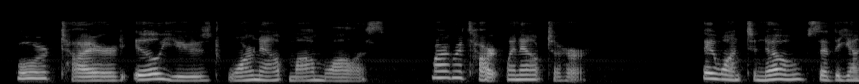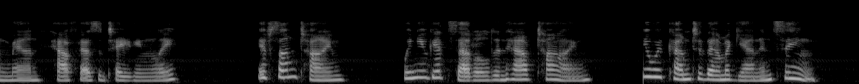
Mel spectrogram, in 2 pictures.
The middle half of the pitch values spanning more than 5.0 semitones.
No: average, 4.7 semitones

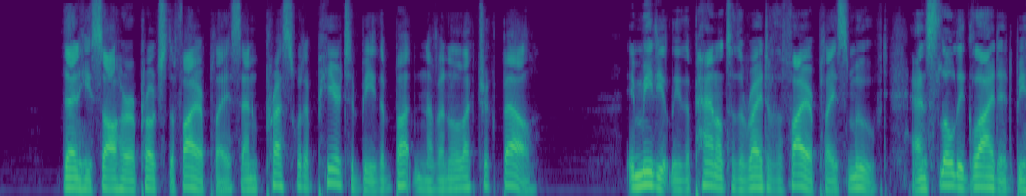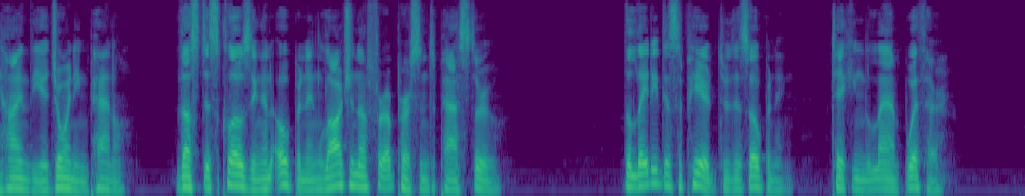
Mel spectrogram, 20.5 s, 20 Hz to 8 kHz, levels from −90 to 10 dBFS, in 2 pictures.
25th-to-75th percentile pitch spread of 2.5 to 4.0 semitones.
Yes: average, 3.7 semitones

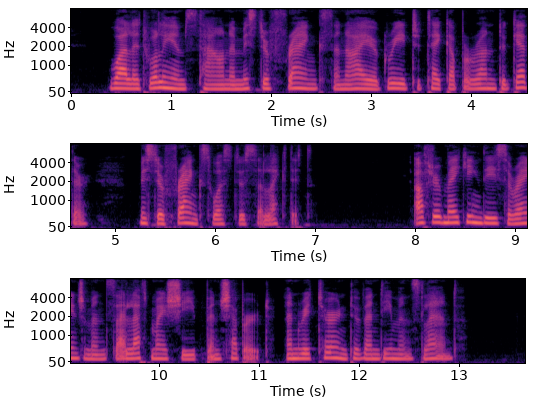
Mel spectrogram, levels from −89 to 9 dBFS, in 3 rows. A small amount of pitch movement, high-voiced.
No: narrow, 2.2 semitones; medium, 170 Hz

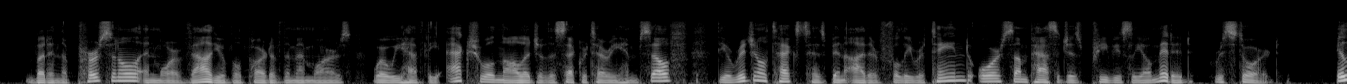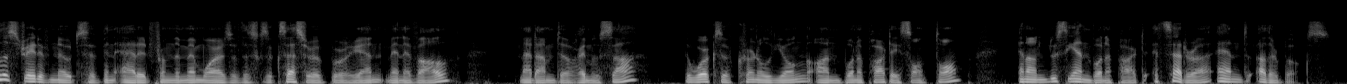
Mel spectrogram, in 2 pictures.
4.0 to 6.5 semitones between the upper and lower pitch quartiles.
Yes: average, 4.3 semitones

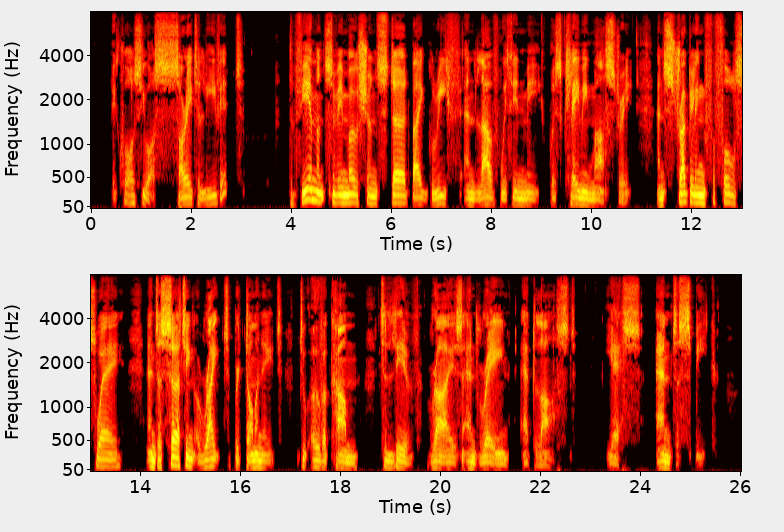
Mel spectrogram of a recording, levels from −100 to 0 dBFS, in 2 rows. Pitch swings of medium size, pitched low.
Yes: average, 4.1 semitones; very low, 95 Hz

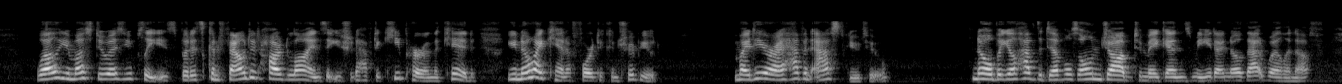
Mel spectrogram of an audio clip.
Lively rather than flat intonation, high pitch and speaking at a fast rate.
Yes: wide, 5.9 semitones; high, 230 Hz; fast, 235 wpm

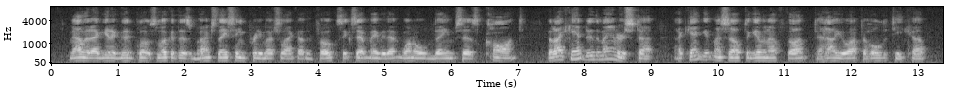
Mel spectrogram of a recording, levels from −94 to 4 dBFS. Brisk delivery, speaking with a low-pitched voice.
Yes: fast, 225 wpm; low, 115 Hz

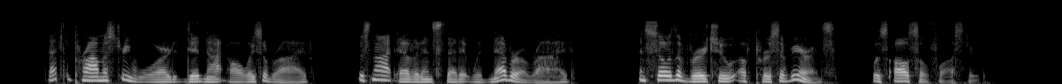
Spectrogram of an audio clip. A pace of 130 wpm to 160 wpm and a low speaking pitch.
Yes: slow, 135 wpm; low, 125 Hz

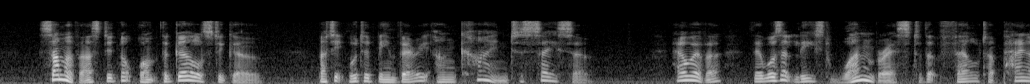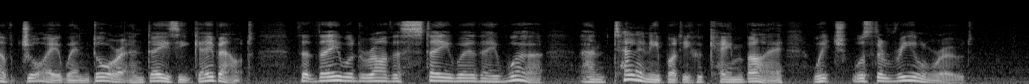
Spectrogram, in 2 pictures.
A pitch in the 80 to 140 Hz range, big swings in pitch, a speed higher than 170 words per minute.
No: low, 135 Hz; wide, 7.1 semitones; average, 165 wpm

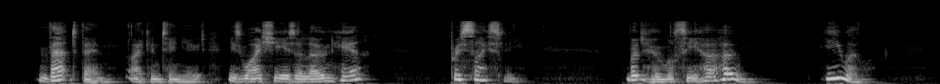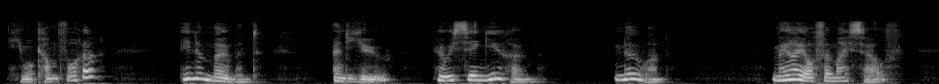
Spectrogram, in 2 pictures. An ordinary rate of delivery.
No: slow, 130 wpm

